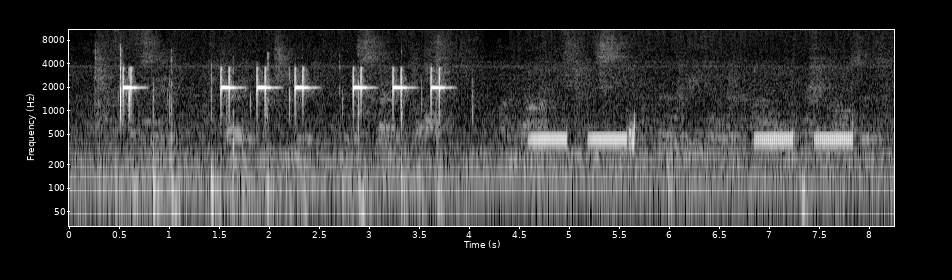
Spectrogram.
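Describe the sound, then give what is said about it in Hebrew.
Telephone dialing tones of an outgoing call: a quick series of bright touch-tone beeps, then two double ringback tones, lower and longer, over a soft steady hum. “תתקשרו למיץ' מהר ותראו מה הוא אומר על זה.”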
